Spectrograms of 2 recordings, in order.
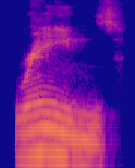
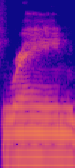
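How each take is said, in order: First: It rhymes with 'train' and ends in s. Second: It rhymes with 'train', with no final s. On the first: The speaker calls it wrong. "or worse, Rains" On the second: The speaker calls it right. "it's pronounced Rain"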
